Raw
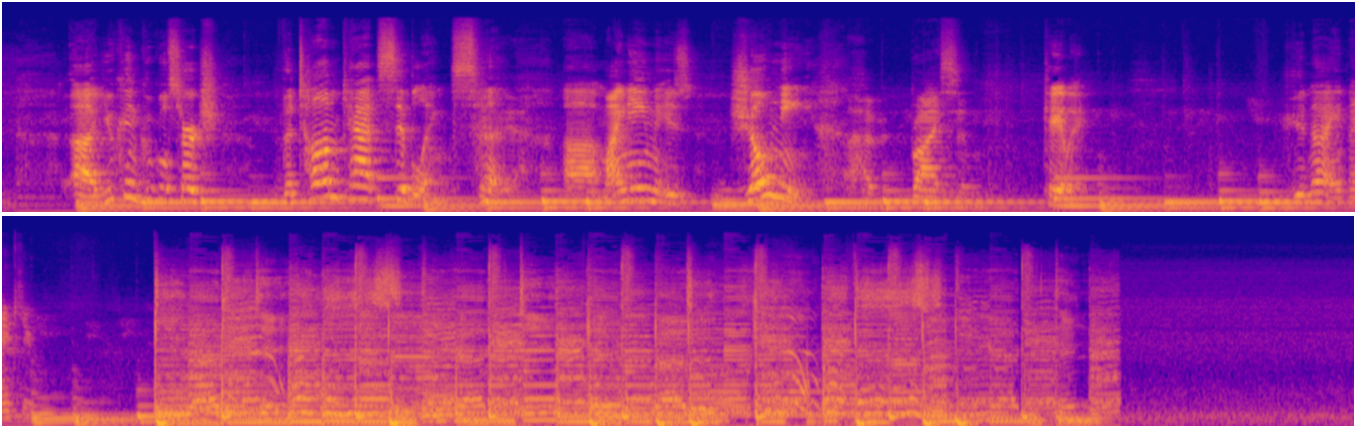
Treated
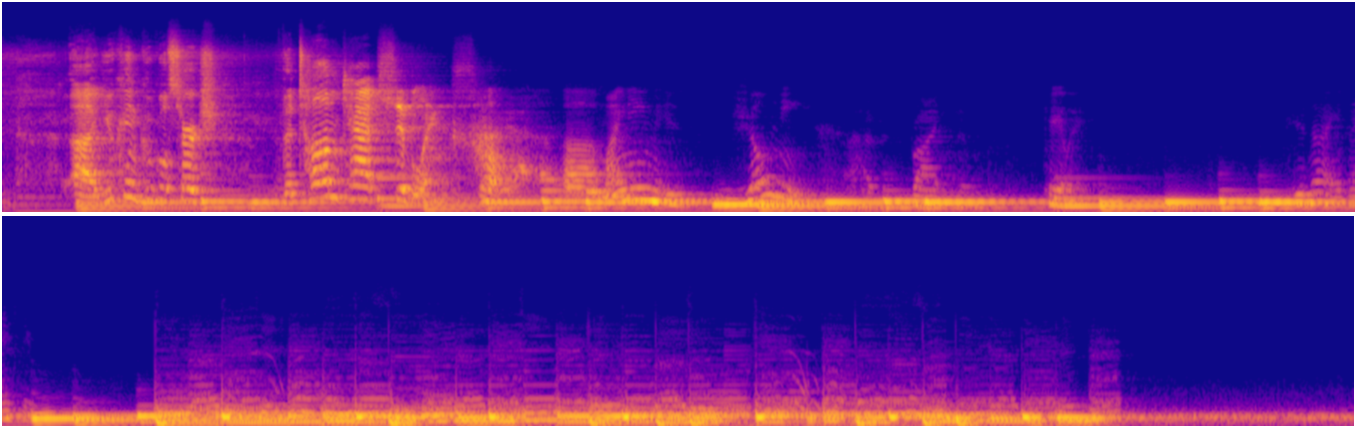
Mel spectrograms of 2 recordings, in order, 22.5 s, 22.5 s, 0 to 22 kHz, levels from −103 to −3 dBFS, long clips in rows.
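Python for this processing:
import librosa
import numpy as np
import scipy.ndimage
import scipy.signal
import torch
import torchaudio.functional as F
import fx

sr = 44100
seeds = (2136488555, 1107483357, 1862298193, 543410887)

y = fx.filter_sweep_lowpass(x, sr, from_hz=7800.0, to_hz=170.0, start_s=2.49, end_s=5.62, q=6.2)
y = fx.rev_fdn(y, sr, rt60_s=1.1, lf_ratio=1.5, hf_ratio=0.95, size_ms=28.0, drr_db=16.0)
y = y * librosa.db_to_amplitude(1.5)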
